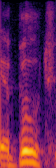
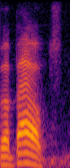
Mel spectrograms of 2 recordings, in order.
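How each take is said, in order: First: "a boot" with a long oo vowel; mock Canadian pronunciation. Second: Said in the usual way. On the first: Shown as a demonstration. Attempting to talk Canadian, "a boot" with an oo. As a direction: say "a boot" for about, Canadian caricature. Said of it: "if I try to talk Canadian". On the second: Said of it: "say a boot instead of about".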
